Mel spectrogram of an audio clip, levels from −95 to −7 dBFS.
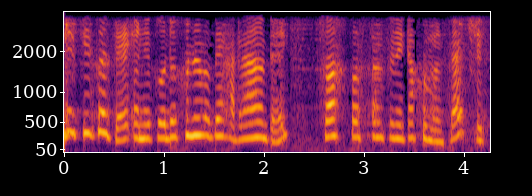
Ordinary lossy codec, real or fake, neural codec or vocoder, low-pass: AAC, 24 kbps; fake; codec, 44.1 kHz, 1.7 kbps, Pupu-Codec; 3.6 kHz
